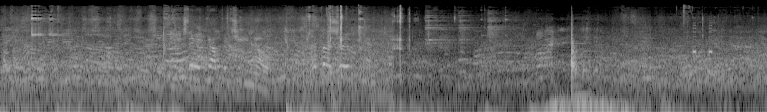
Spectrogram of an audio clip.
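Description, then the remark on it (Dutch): Busy theatre foyer ambience with a babble of overlapping chatter, sharp little clinks and knocks scattered throughout, and a brief burst of low rumbling thuds toward the end. “dit is het juiste moment om naar een compilatie van mijn geluiden te luisteren, die ik heb opgenomen in de foyer.”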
